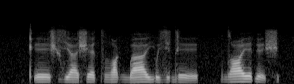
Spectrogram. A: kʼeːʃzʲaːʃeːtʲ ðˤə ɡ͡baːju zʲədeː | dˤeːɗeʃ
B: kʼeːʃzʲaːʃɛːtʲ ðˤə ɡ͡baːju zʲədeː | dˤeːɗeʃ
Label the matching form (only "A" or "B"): B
